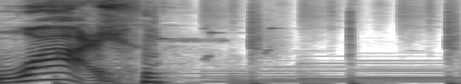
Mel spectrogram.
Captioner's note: chuckles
